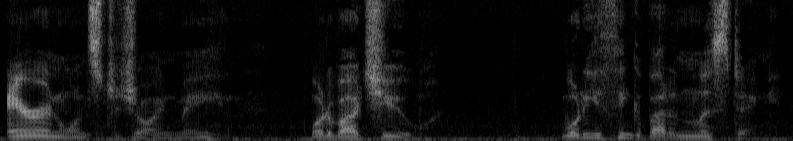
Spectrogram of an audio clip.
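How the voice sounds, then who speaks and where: Male army private played by an actor: steady, sincere, middle register, video game drama, faint rumble. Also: lightly acted. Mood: calm, dutiful. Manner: measured, earnest. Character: calm, dutiful young male resistance soldier.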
